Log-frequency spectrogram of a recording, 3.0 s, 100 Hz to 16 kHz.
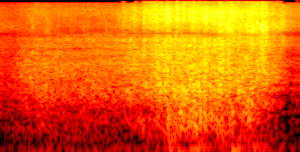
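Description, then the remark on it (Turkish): Sea waves wash in at a beach in Antalya and Muğla on the first day of 2023, where people went into the sea, a steady broad rush that swells louder toward the middle before easing off, with a hint of wind and no voices. “Antalya ve Muğla'da 2023'ün ilk gününde denize girenler dikkat çekti.”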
